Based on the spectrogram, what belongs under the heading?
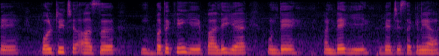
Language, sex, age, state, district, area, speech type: Dogri, male, 18-30, Jammu and Kashmir, Kathua, rural, spontaneous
